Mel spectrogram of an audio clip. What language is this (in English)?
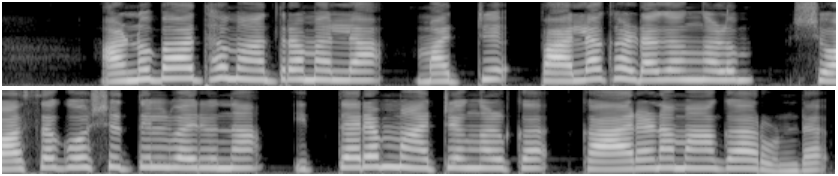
Malayalam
